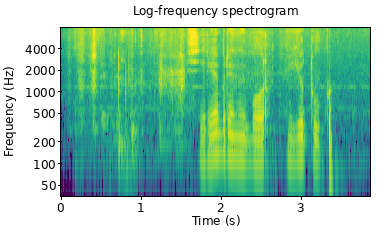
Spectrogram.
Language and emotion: Russian, neutral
